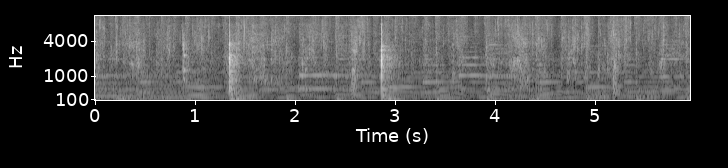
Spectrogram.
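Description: Chicken haleem stirred with ghee in a pot: continuous thick bubbling and sizzling with rhythmic scraping strokes of a spoon and two sharp knocks against the pot, close and fairly quiet.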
